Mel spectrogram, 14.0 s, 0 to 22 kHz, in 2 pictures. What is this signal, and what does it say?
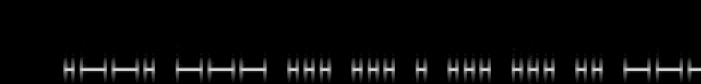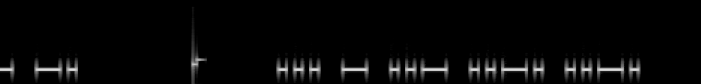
Morse code, heard as a keyed tone, about 15 wpm, 700 Hz. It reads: POSSESSION STUFF
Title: Sentences from Top 1400 Words - New Word Drill - 15wpm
